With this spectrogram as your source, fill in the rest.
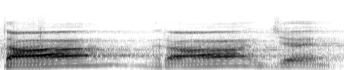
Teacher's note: ता की दो मात्रा रा की दो मात्रा और ज की एक मात्रा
